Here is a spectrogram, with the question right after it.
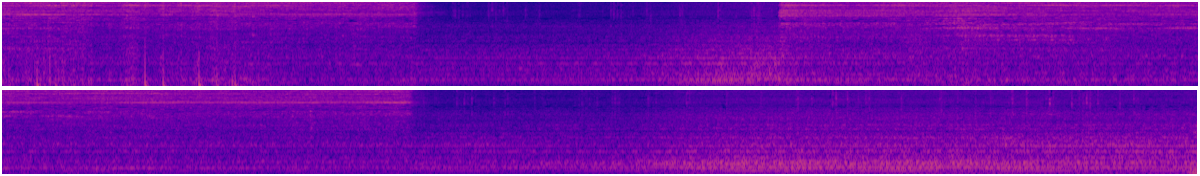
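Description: Knife blade ground against a Xelerion abrasive belt on a running belt sander, with a steady motor hum and continuous rasping contact. The rasping swells and shifts as the blade is passed across the belt in several strokes, loud and close, with no voices.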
